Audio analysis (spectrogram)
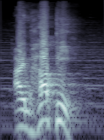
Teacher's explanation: It becomes intense. There's a tightening in the vocal cord and your articulation is sharp. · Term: angry emotion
